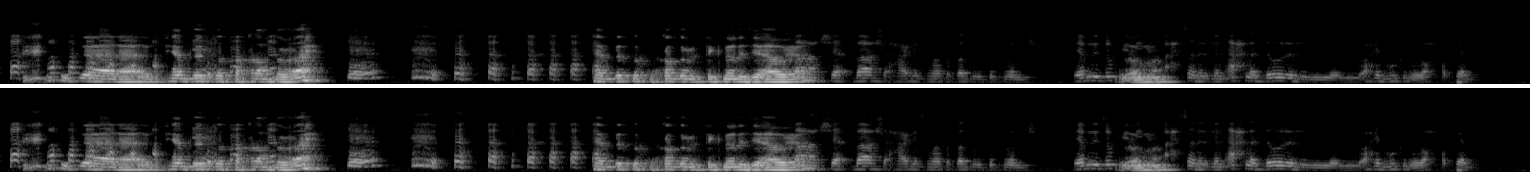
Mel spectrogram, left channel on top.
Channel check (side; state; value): both; normal; correlation 0.95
